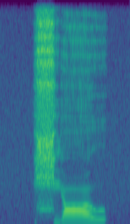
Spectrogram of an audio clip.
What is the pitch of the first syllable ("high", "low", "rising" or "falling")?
rising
